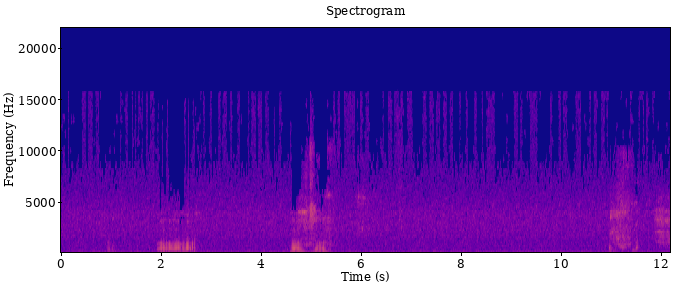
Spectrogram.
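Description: A young woman speaks weakly in short, tired phrases close by.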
